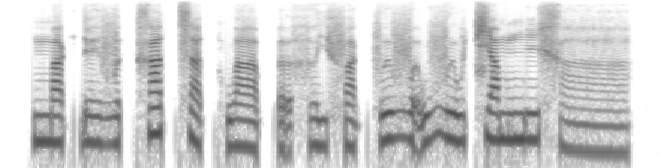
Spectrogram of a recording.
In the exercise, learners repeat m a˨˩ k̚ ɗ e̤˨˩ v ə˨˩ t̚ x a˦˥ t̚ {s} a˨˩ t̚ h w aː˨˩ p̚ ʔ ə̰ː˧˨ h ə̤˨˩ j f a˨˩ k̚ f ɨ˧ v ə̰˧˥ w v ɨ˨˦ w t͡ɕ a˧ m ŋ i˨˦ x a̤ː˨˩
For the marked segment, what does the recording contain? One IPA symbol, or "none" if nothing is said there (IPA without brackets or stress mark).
s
